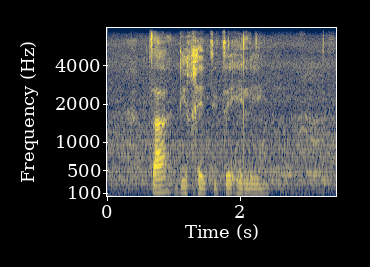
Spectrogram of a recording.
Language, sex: Tswana, male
